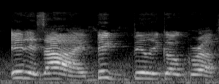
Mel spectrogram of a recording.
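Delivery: loud, firm announcement; confident big-goat voice; big bold goat. Acted. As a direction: declare your name fearlessly, no wavering. Big goat answers troll boldly.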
